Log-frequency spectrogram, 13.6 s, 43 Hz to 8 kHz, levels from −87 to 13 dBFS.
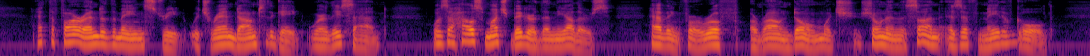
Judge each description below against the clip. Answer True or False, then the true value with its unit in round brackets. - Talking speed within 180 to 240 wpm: True (185 wpm)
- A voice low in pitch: True (120 Hz)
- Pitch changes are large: False (4.4 semitones)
